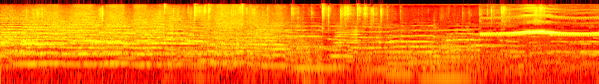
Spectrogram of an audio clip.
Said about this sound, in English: Tommy blows the whistle and beats the drum.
